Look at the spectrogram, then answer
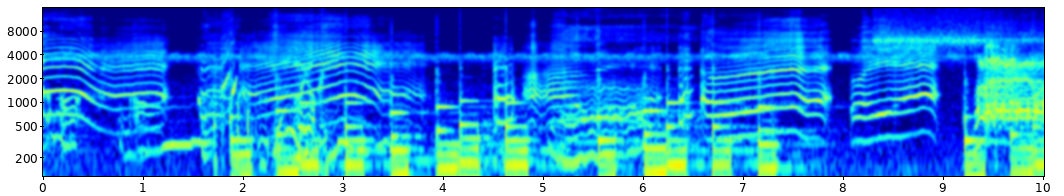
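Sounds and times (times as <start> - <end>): cartoon baby crying: 0.0 - 10.0
background music: 1.8 - 7.5, 9.2 - 10.0.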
